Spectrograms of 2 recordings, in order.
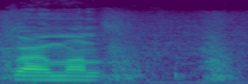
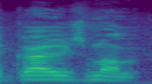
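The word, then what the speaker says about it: Grosmont: It's pronounced Gromont. See, I would be on the Grosemont team, and I was for ages until somebody told me I was getting it wrong.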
